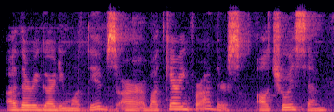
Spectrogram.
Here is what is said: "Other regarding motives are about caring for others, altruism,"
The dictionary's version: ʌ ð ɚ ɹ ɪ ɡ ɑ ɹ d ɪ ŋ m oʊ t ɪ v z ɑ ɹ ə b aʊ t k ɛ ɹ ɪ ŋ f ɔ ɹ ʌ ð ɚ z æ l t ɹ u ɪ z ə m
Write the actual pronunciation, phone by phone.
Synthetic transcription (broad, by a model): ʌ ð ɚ ɹ ɪ ɡ ɑ ɹ d ɪ ŋ m oʊ t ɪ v s ɑ ɹ ə b aʊ t k ɛ ɹ ɪ ŋ f ɔ ɹ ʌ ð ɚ s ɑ l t ɹ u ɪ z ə m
